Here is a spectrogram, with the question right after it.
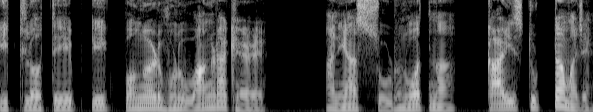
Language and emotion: Goan Konkani, sad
